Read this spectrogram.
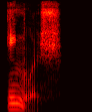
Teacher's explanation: When I pronounce the word, I don't pronounce the hard G in the middle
